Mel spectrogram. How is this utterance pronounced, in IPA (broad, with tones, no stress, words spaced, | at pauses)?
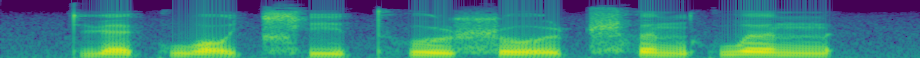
t̪ɥɛ˨˦kwɔ̰˨˩t͡ɕʰi˨˦ t̪ʰu˥˨ ʂo̰˨˩ʊ̯ʈ͡ʂʰə˥˨n kwə˥˨n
